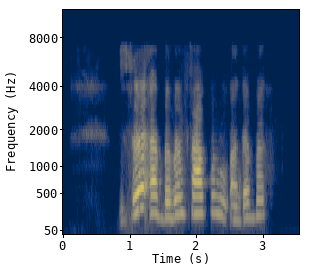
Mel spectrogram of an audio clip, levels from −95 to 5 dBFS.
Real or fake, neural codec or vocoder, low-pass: fake; codec, 16 kHz, 2 kbps, FreqCodec, smaller model; 7.2 kHz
